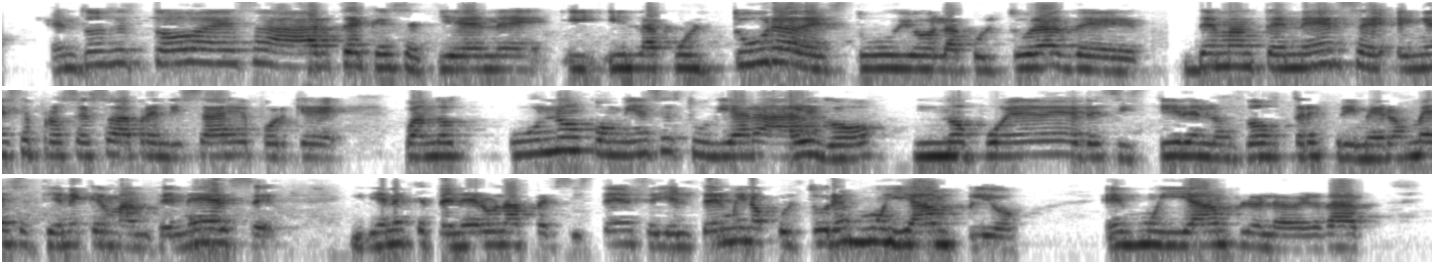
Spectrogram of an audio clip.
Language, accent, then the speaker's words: Spanish; Cuba; now in Ecuador; Soy cubana, ya llevo unos 9 años viviendo aquí en Ecuador, que me ha acogido como mi segundo hogar.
